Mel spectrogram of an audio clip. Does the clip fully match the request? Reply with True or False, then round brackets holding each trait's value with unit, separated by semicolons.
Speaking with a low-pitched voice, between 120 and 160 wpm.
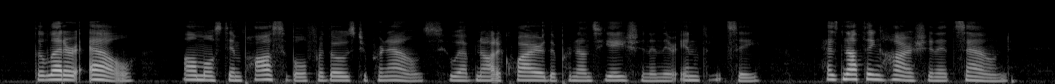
False (185 Hz; 135 wpm)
